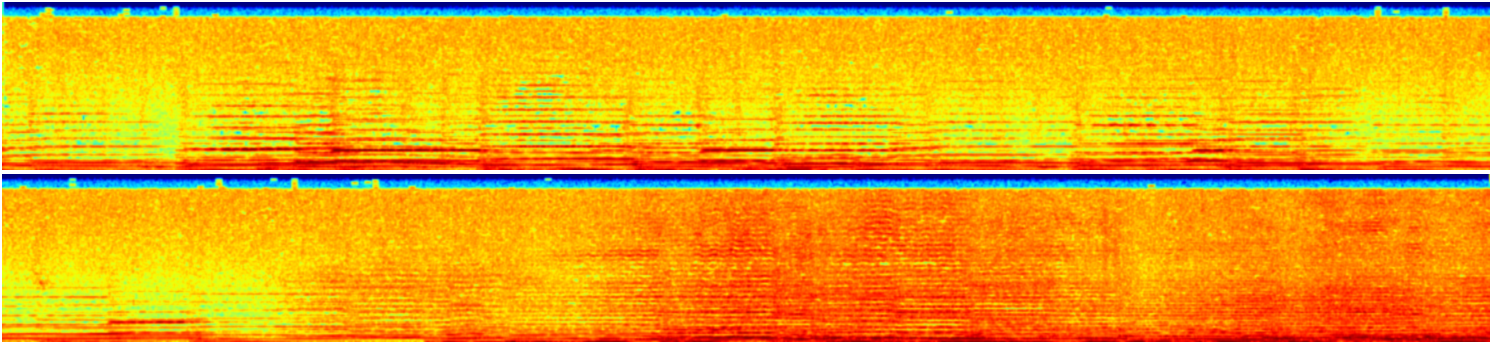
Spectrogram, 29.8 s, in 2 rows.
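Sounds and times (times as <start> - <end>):
symphony orchestra in C major: 0.0 - 29.7.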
